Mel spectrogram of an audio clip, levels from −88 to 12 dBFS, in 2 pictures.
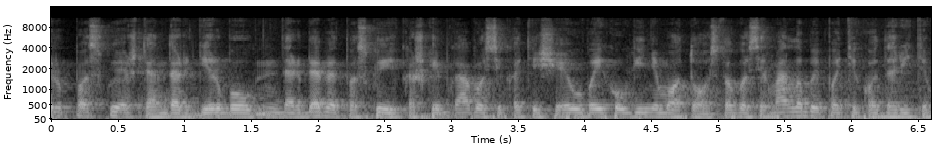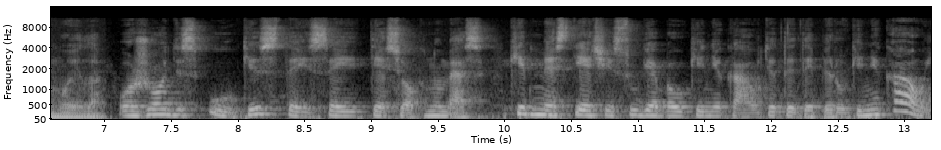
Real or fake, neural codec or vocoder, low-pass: real; none; 10.8 kHz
